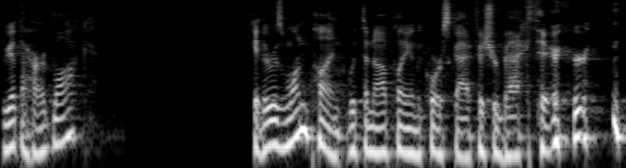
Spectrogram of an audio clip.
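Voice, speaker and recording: Soft-spoken and somewhat breathy, a man talks at a fairly quick pace in a medium pitch with lively intonation, broken by long, frequent pauses. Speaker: card game streamer. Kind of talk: live gameplay commentary. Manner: casual, halting.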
